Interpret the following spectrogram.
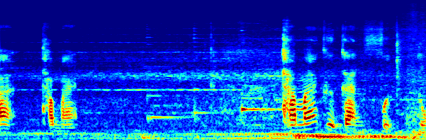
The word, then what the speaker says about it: ธรรมะ: ง่าย เป็น ภาษา ไทย ถ้า ภาษา บาลี ก็ ธม ถ้า ภาษา ไทย ก็ ธม สระ อะ อ่าน ว่า ธรรมะ ธรรมะ คือ การ ฝึก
